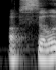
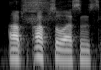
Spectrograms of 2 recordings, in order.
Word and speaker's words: obsolescence: me I miss obsolesence that that was obsolescence obsil obses obses that's like how British people pronounce aluminum aluminium you're just like obsil aant it's obsolescent obsolescence yeah he he was a good writer General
